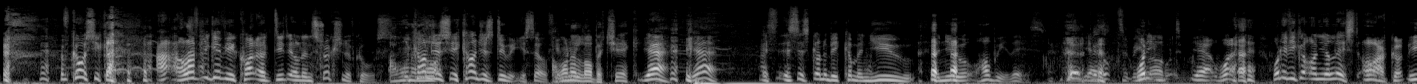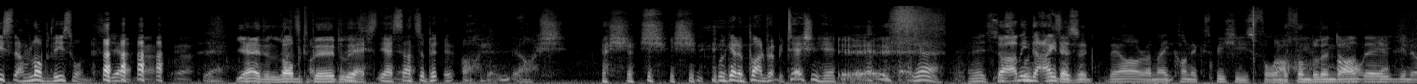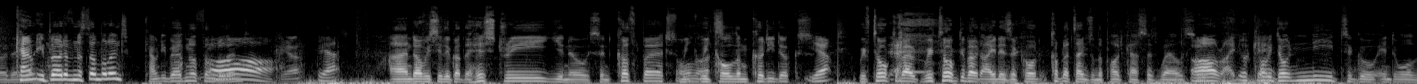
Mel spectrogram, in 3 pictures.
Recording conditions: outdoors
